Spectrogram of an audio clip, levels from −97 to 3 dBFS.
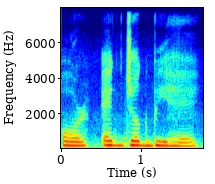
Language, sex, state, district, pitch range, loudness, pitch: Hindi, female, Arunachal Pradesh, Lower Dibang Valley, 210-230 Hz, -15 LUFS, 220 Hz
